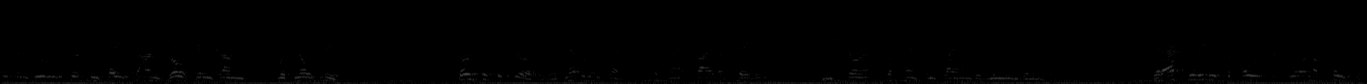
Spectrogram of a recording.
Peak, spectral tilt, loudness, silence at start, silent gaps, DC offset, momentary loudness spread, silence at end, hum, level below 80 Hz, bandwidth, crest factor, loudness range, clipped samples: -50 dBFS; -5.5 dB/octave; -65 LUFS; 0 s; none; under 0.1%; 6 LU; 0 s; 60 Hz at -75 dBFS; -72 dBFS; 10 kHz; 16 dB; 2 LU; under 0.1%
